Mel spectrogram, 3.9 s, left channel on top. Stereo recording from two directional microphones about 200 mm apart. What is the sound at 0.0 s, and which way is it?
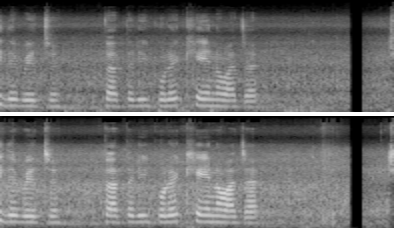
Speech, 10° right (ahead or behind).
